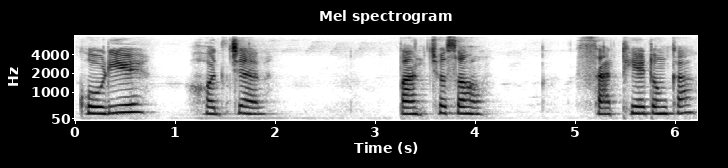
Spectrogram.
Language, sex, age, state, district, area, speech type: Odia, female, 18-30, Odisha, Kandhamal, rural, spontaneous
